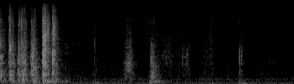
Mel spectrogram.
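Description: Tarot cards are shuffled by hand: a quick run of crisp riffling snaps up front, then a few scattered softer flicks and taps, close and quiet with no talk.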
